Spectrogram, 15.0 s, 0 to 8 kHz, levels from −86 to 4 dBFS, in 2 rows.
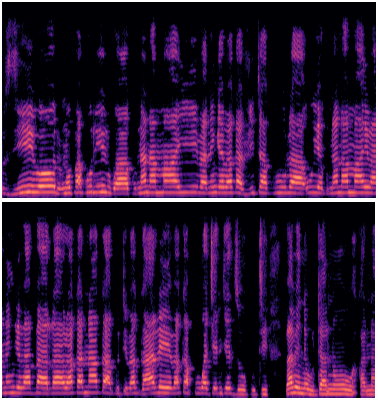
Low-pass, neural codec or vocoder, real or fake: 7.2 kHz; none; real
